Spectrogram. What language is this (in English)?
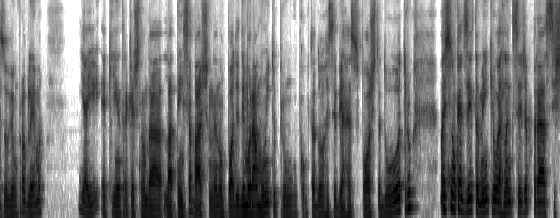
Portuguese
